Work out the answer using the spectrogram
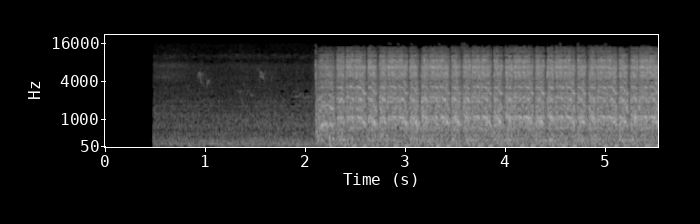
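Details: Honda CBR600F2 won't start: starter whirs in with a high squeal and spins at a steady rhythm, but the engine never fires or catches.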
